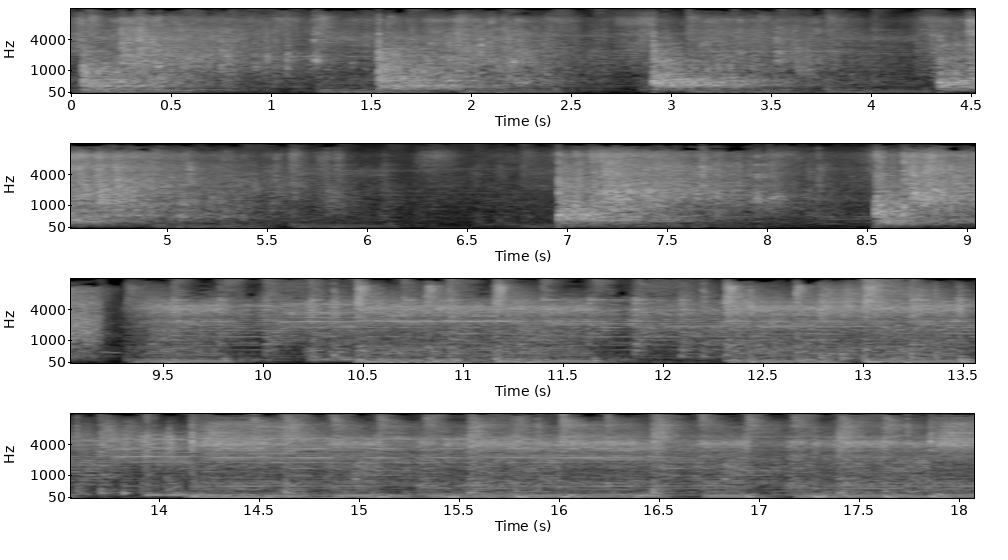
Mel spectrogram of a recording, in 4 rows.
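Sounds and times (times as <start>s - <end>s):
sledgehammer striking concrete blocks: 0.0s - 6.1s, 6.8s - 9.3s.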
